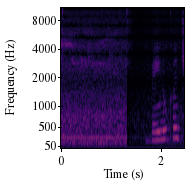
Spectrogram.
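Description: Pliers snip through thin wire with a sharp click.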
